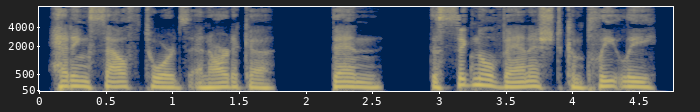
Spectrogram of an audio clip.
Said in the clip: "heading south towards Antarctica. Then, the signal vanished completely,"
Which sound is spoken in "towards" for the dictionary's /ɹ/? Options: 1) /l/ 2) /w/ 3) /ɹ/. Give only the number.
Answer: 3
